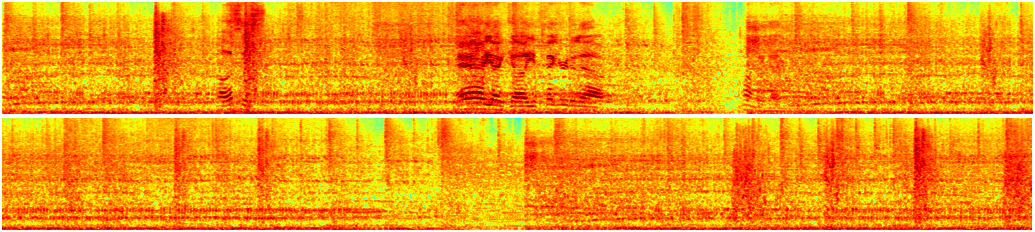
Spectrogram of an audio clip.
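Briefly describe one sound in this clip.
Game music drones steadily with a deep pulsing beat.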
